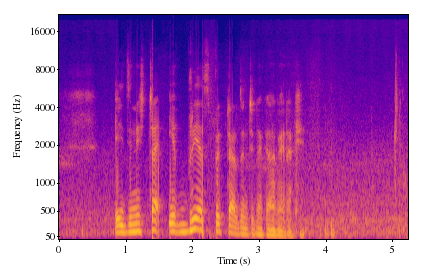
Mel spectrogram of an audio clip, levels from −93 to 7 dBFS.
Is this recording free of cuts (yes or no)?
yes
